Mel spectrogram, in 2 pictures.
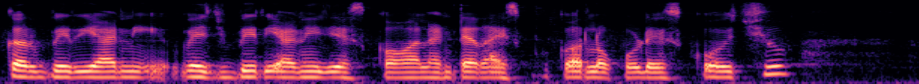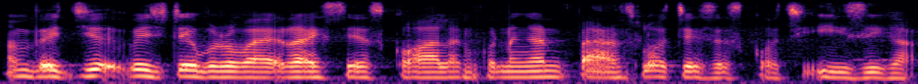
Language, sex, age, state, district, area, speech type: Telugu, female, 30-45, Telangana, Hyderabad, urban, spontaneous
